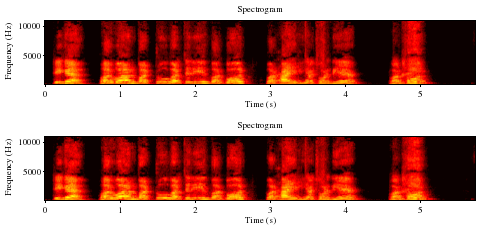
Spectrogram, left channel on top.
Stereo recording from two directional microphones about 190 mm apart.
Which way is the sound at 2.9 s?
15° left (ahead or behind).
